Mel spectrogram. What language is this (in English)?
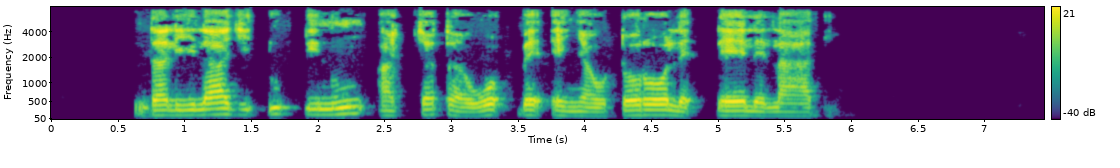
Borgu Fulfulde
